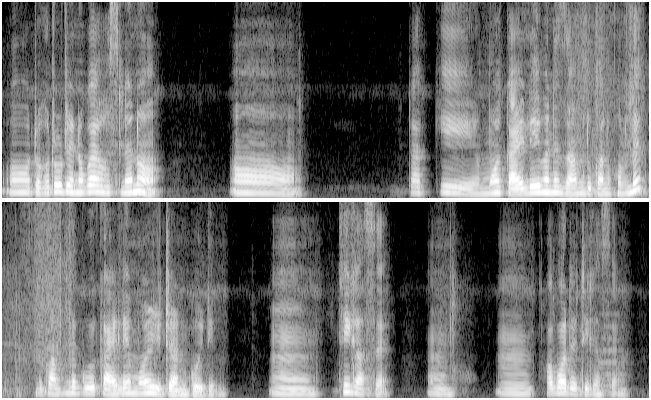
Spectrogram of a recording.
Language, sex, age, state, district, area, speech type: Assamese, female, 30-45, Assam, Charaideo, urban, spontaneous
